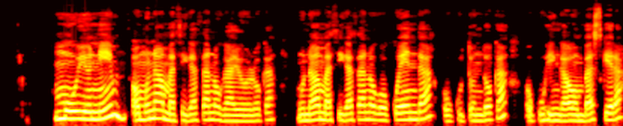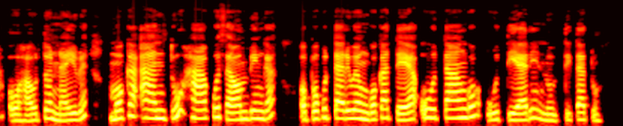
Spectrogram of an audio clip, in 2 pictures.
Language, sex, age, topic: Oshiwambo, female, 18-24, agriculture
